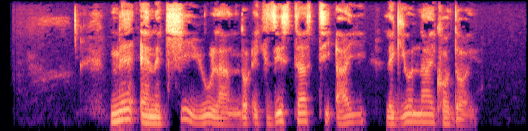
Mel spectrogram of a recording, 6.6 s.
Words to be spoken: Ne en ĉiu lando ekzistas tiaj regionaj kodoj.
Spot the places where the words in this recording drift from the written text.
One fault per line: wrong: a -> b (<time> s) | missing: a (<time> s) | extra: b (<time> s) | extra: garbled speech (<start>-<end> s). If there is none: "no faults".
no faults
